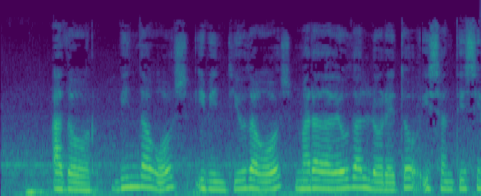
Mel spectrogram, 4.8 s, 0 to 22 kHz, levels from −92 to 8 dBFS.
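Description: No technical faults can be heard anywhere in this speech recording. Nothing in it stands out to a listener as having gone wrong at any point.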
